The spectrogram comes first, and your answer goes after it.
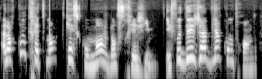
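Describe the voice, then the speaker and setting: Bright-voiced French woman dietitian on radio. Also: high voice, sing-song, moderate pace, no echo, studio quality. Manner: chatty, playful, laughs easily, many fillers. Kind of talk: radio nutrition segment, lively explaining. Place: radio studio. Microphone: studio radio mic.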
